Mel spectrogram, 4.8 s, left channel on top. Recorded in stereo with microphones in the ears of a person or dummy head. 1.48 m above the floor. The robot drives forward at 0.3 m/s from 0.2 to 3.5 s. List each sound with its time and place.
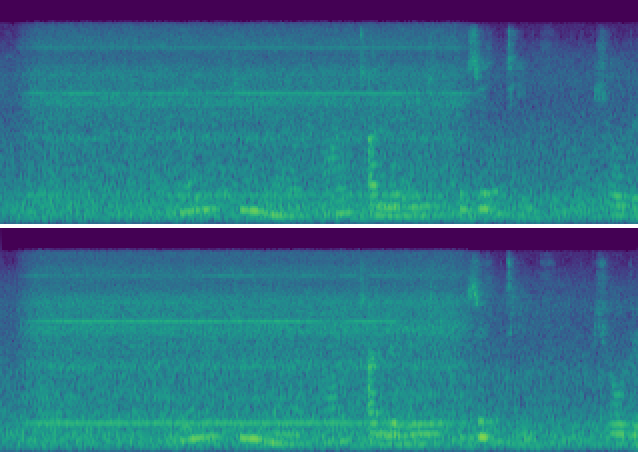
1.3 s a woman speaking: 60° left (ahead or behind), 2.5 m; by 3.8 s 50° left (ahead or behind), 3 m
2.8 s a woman speaking: 50° right (ahead or behind), 2 m; by 4.8 s 45° right (ahead or behind), 2 m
